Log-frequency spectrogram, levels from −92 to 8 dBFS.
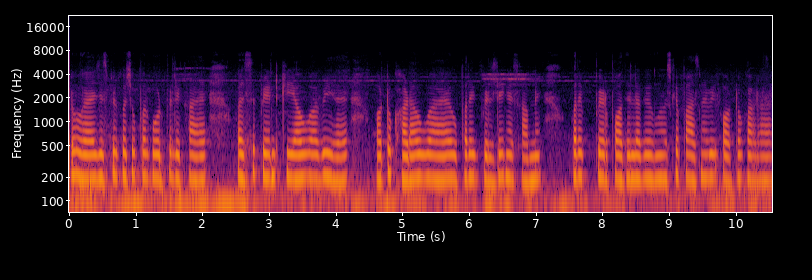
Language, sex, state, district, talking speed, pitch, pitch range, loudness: Hindi, female, Goa, North and South Goa, 195 wpm, 190 Hz, 180-195 Hz, -24 LUFS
